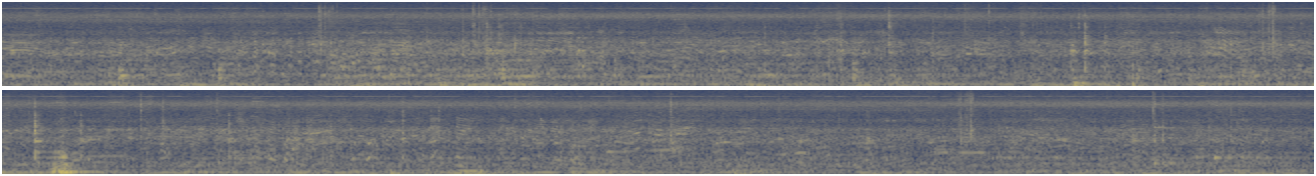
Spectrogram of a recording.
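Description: A crowd of people chatters outdoors, heard from a distance.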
